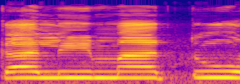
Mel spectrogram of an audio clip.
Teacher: پورے حرکت ہے تو اسے جلدی پڑھیں گے، کلیماتو نہیں، کھینچیں گے نہیں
